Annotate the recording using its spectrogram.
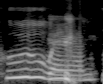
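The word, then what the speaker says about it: Heughan: You know, he's that fabulously cute Scottish actor, Sam Hoohen. Okay. That's not how it's spelled, but that's how it's pronounced.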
